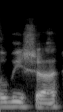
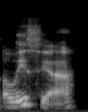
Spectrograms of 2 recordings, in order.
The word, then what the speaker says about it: Alicia: So my real name is Alicia. It's spelled Alicia, which in Hispanic cultures is Alicia.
